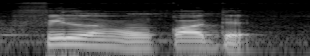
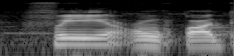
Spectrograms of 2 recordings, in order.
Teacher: Lamnya sukun itu dibaca jelas. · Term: al-qomariyah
